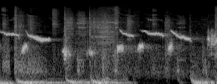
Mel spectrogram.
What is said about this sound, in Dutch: Dit is een spreeuw. Die kakt de hele boel onder in Vlissingen.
